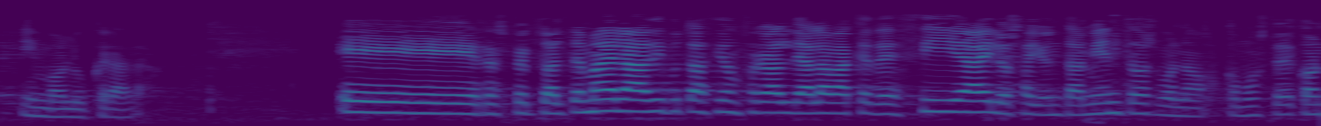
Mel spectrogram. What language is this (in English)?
Spanish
